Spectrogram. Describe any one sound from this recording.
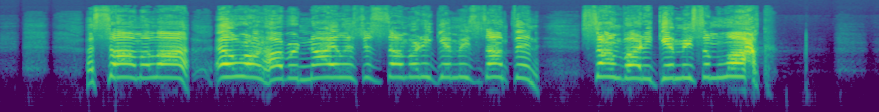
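A young boy calls out loudly outdoors.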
